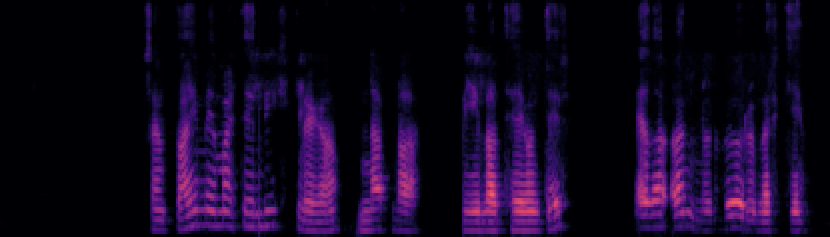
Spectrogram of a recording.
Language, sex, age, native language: Icelandic, male, 40-49, Icelandic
